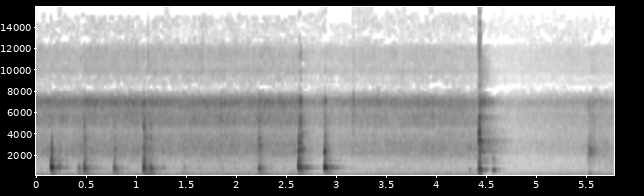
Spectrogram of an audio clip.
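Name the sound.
garlic frying in a pan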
